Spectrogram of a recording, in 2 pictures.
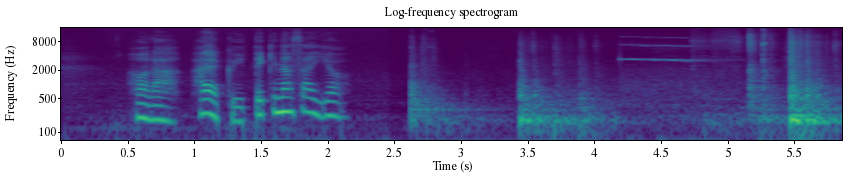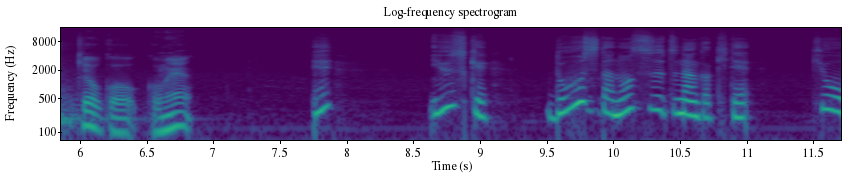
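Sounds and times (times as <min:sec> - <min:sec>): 
speech: 0:00.5 - 0:02.2, 0:06.0 - 0:06.9, 0:08.6 - 0:11.6
front door of a house knocking as it settles: 0:02.6 - 0:04.3, 0:05.2 - 0:06.0
front door latch thunk: 0:02.6 - 0:06.0
front door of a house squeaking as it swings: 0:04.1 - 0:05.5.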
